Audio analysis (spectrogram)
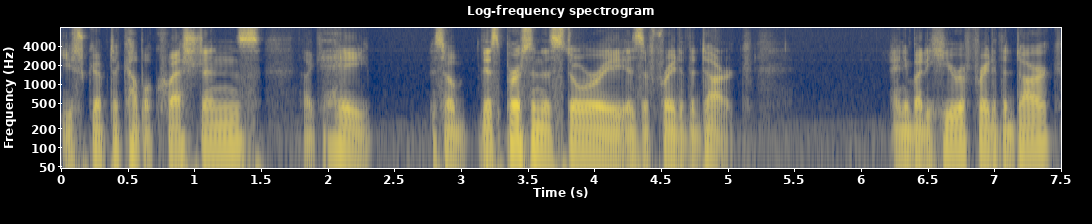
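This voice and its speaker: A man with an American accent speaks at a fairly quick pace in a very deep, low voice, leaving long, frequent pauses, on a very clean recording with a silent background. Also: ordinary pitch variation. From Vienna, Austria (American parents). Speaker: language teacher and teacher coach. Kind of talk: interview at a conference. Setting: conference venue.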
